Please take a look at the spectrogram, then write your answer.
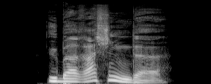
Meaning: inflection of überraschend: 1. strong/mixed nominative/accusative feminine singular 2. strong nominative/accusative plural 3. weak nominative all-gender singular
- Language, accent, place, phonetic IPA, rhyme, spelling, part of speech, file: German, Germany, Berlin, [yːbɐˈʁaʃn̩də], -aʃn̩də, überraschende, adjective, De-überraschende.ogg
